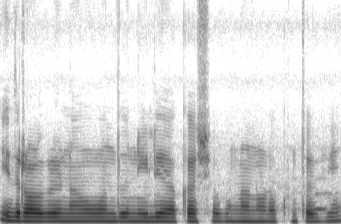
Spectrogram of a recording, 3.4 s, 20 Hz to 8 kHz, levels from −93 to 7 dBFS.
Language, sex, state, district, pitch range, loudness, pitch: Kannada, male, Karnataka, Belgaum, 135-140 Hz, -19 LUFS, 140 Hz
